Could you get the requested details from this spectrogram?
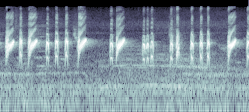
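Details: Red-whiskered bulbul in full morning song with twisted double notes, used to train caged birds; quick clear whistles sweeping upward, mixed with short sharp chips in a lively, uneven stream.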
